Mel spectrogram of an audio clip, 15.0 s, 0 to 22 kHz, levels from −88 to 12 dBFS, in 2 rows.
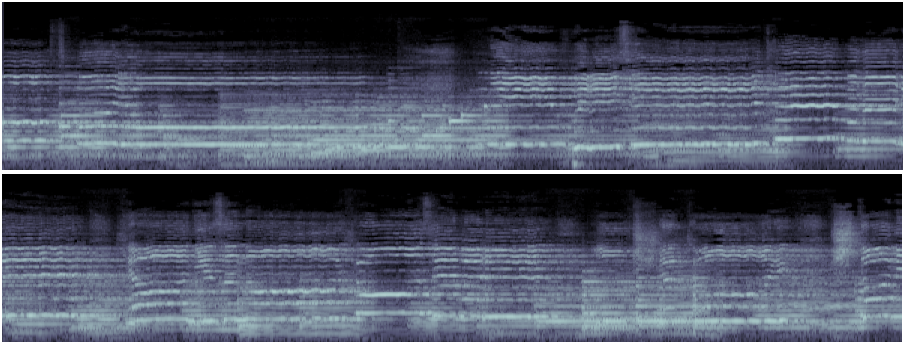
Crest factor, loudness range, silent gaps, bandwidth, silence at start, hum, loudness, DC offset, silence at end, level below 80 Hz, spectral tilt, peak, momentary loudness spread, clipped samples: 14 dB; 1 LU; none; 13 kHz; 0 s; none; -15 LUFS; under 0.1%; 0 s; -56 dBFS; -2.5 dB/octave; -2 dBFS; 3 LU; under 0.1%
